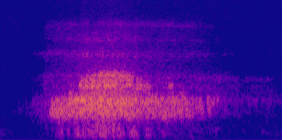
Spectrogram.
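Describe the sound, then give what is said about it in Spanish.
A deep breath drawn in and let out through the mouth during a guided meditation, one soft, airy rush of breath that swells quickly, holds, and fades away slowly on its own. “Inhalando profundamente y exhalando por la boca.”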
